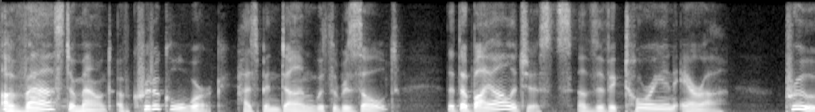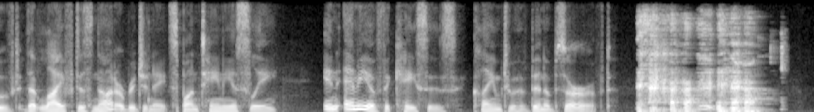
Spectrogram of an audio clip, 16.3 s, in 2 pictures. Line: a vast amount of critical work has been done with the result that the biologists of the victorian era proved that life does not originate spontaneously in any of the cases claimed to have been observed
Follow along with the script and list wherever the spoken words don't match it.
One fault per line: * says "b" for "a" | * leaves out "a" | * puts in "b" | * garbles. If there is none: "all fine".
all fine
